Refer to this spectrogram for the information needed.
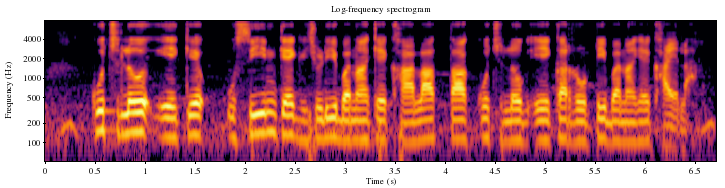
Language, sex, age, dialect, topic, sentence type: Bhojpuri, male, <18, Northern, agriculture, statement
